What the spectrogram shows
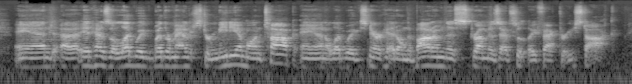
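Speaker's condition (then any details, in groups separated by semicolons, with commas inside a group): No condition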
